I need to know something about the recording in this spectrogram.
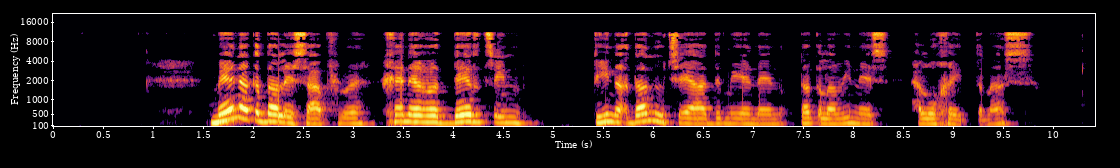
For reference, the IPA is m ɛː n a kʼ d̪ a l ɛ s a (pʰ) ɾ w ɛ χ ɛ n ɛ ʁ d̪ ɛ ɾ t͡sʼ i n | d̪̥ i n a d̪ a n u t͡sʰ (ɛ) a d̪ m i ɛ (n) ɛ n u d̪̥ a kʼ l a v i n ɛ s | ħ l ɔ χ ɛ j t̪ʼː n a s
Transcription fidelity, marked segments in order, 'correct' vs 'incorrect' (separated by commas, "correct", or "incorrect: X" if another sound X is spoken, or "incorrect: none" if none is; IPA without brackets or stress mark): correct, correct, correct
